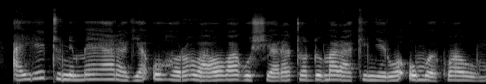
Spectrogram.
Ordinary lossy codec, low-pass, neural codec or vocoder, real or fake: AAC, 96 kbps; 14.4 kHz; vocoder, 44.1 kHz, 128 mel bands every 256 samples, BigVGAN v2; fake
